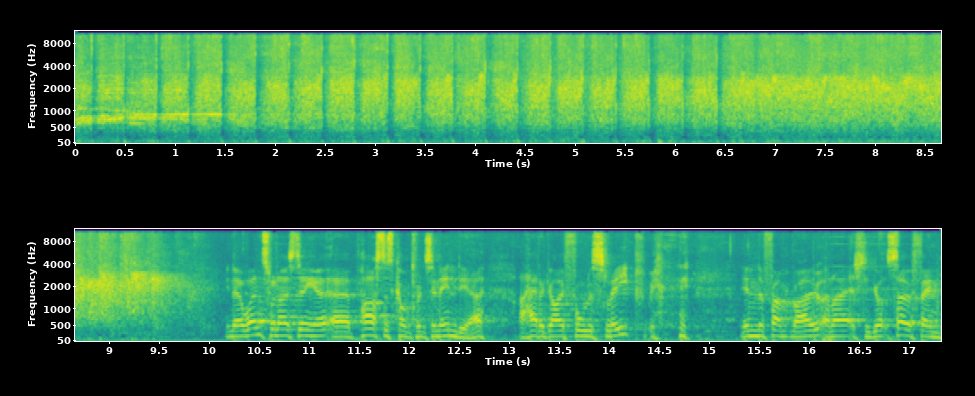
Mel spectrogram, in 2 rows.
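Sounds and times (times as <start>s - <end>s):
audience rhythmic applause: 0.0s - 10.1s
speech: 10.2s - 17.3s.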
